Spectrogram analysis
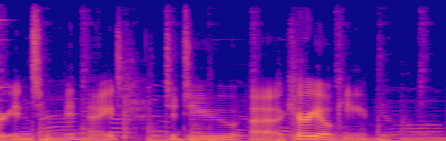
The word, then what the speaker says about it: karaoke: midnight to do uh karaoke which is not the correct pronunciation of that but I'm gonna go with it because it is the common pronunciation you're saying for hours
